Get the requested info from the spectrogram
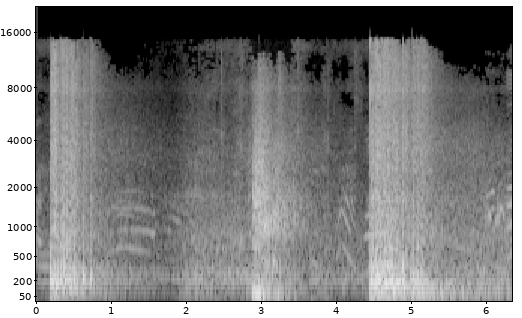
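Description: Fireworks shells exploding overhead: three loud bangs, the first right at the start, the next about three seconds in and the last about four and a half seconds in, each dying away within about a second.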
